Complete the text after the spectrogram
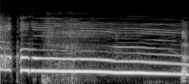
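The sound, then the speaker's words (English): A single long rooster crow from a spin-the-arrow animal toy plays loud, a sustained, slightly electronic call that slowly drops in pitch, with no talking over it. “Oh, do you have the toy where the arrow, you spin the arrow around it and it makes the noise of the animal?”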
